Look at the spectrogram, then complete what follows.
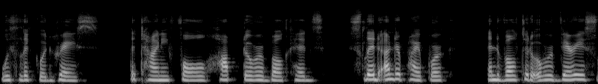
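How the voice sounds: Quiet background, a natural reading voice, and fairly even intonation.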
